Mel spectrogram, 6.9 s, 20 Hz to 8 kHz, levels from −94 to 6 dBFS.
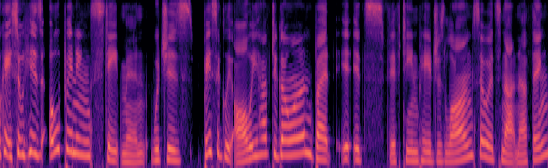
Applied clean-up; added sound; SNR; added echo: none; none; none; none.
